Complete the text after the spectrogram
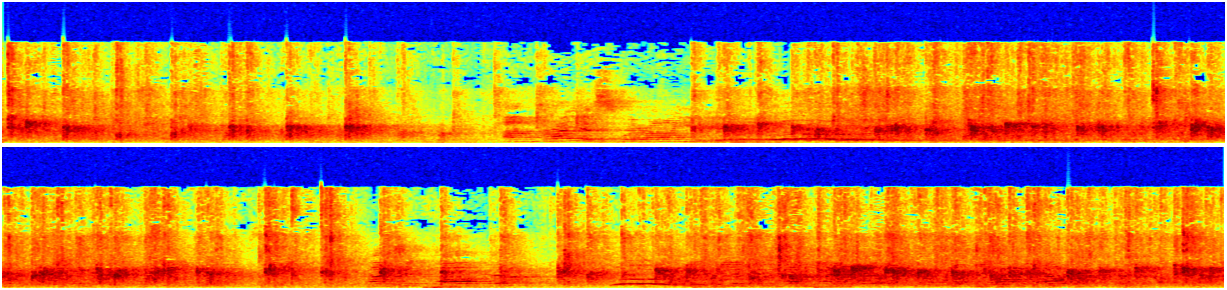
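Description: A group of people clap their hands steadily in an echoing hall.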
